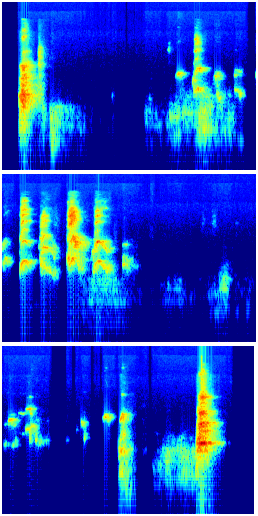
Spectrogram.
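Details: Young blenheim Cavalier King Charles Spaniels in an indoor puppy pen, one of five littermates, letting out an opening bark, then irregular squeaky whines and yips, ending with a louder single bark.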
